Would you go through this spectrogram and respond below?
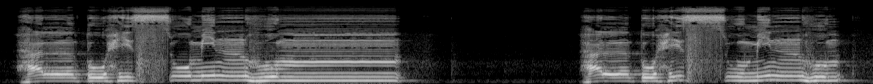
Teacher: Nun sukun diikuti oleh ha. Ini adalah pembacaan Izhar Halqi. Bacalah dengan jelas tanpa nasalisasi.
